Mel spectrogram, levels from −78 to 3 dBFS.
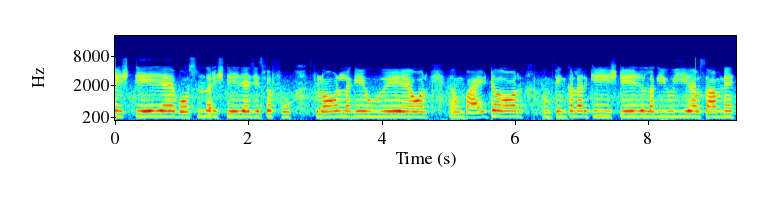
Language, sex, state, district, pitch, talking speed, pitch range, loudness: Hindi, female, Chhattisgarh, Kabirdham, 255 Hz, 160 wpm, 245-260 Hz, -15 LUFS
